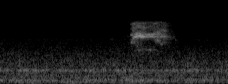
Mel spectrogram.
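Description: A single short high-pitched chirp about a second and a half in, over a steady low hum.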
